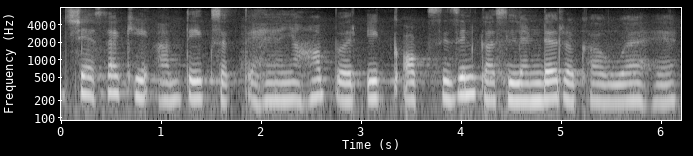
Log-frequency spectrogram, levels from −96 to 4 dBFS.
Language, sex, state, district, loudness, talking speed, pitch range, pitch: Hindi, female, Bihar, Kaimur, -18 LUFS, 145 wpm, 195-220 Hz, 205 Hz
